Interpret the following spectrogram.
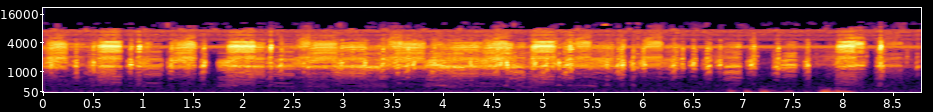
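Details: Frogs croaking together at a waterside wetland: packed, overlapping raspy croaks forming a busy chorus, some clearer bursts at the start and end, a couple of soft low thumps near the close.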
